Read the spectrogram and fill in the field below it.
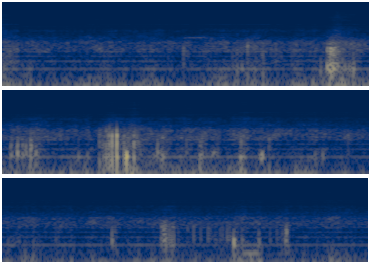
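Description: Low gurgling and rumbling from the belly with a few louder growls over steady background noise; ordinary stomach growling.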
